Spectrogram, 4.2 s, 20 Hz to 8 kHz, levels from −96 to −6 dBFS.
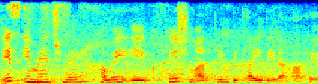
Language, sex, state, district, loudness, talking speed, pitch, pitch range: Hindi, female, Madhya Pradesh, Dhar, -18 LUFS, 155 wpm, 240 Hz, 210-275 Hz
